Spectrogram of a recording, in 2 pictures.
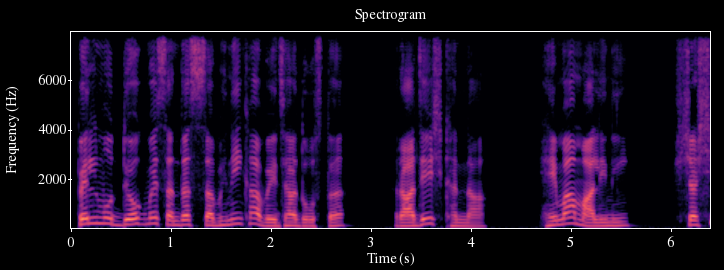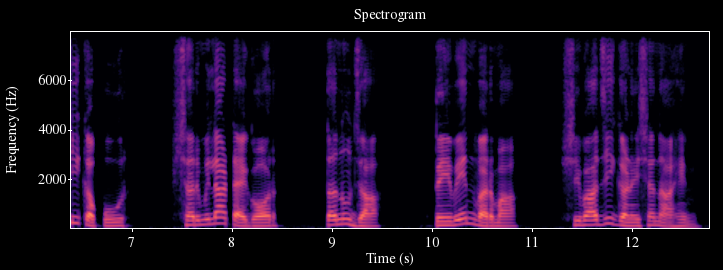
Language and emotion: Sindhi, neutral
